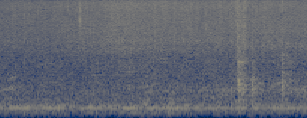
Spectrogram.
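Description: Lobster tail, scallops and shrimp sizzling on a hot teppanyaki iron griddle, the sizzle growing louder about a second and a half in. A sharp clink a little after three seconds, and a fainter one just after.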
